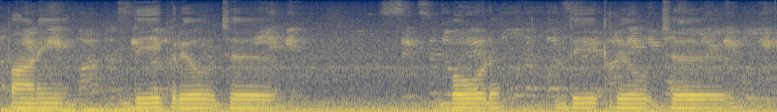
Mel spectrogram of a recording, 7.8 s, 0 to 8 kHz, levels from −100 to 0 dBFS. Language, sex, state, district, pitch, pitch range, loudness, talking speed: Hindi, male, Rajasthan, Jaipur, 120 Hz, 115-125 Hz, -16 LUFS, 70 wpm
